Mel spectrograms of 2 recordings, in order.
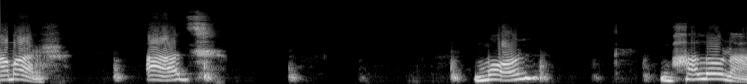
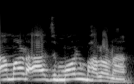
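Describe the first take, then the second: First: আমার, আজ, মন, ভালো না with long pauses between; word-by-word dictation. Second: Said in the usual way. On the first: Shown as a demonstration. Teacher writing a sample SMS for students, word by word. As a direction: spell out the message one word at a time, আমার ... আজ ... মন ... ভালো না. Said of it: "আমি কি লিখলাম?". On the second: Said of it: "এরকম করে তোমরা এসএমএস করো না".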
